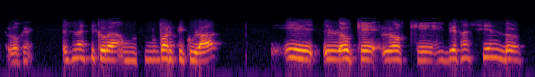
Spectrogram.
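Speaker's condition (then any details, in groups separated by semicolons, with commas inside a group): Cerebral palsy; nervous system damage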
